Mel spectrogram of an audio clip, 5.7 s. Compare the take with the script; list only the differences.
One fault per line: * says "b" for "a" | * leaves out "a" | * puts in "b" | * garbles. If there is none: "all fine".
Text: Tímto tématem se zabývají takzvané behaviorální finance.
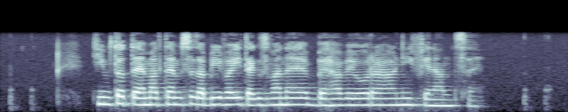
all fine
